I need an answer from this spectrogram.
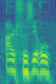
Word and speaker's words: HO: Par commodité on prononce Ho aujourd'hui, mais si l'on se replace dans le contexte de l'époque, il faudrait plutôt parler de Half 0.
